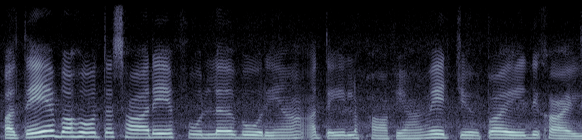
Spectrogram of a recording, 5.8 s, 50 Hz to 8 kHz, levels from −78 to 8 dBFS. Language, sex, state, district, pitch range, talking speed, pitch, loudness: Punjabi, male, Punjab, Kapurthala, 165-210 Hz, 105 wpm, 180 Hz, -16 LUFS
